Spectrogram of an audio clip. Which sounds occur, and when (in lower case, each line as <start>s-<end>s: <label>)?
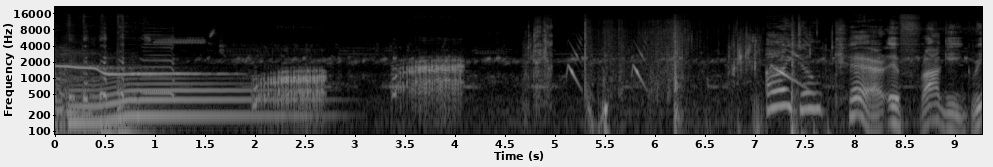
0.0s-0.8s: laughter
0.0s-3.1s: music
0.0s-9.2s: insect
1.9s-2.7s: frog
3.3s-4.1s: frog
4.6s-5.0s: generic impact sounds
5.1s-5.6s: sound effect
5.3s-6.4s: generic impact sounds
5.7s-6.0s: sound effect
6.7s-7.1s: generic impact sounds
7.1s-7.6s: sound effect
7.1s-7.7s: male speech
7.3s-7.8s: generic impact sounds
7.8s-9.2s: male speech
